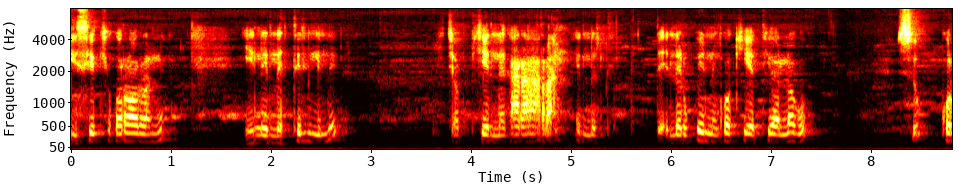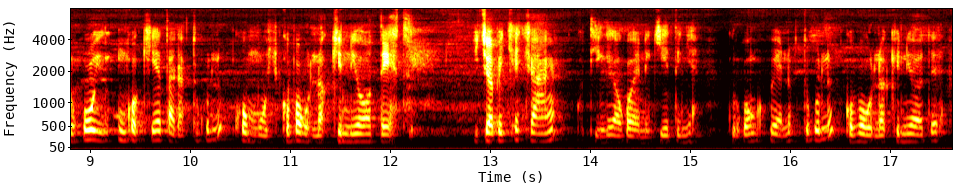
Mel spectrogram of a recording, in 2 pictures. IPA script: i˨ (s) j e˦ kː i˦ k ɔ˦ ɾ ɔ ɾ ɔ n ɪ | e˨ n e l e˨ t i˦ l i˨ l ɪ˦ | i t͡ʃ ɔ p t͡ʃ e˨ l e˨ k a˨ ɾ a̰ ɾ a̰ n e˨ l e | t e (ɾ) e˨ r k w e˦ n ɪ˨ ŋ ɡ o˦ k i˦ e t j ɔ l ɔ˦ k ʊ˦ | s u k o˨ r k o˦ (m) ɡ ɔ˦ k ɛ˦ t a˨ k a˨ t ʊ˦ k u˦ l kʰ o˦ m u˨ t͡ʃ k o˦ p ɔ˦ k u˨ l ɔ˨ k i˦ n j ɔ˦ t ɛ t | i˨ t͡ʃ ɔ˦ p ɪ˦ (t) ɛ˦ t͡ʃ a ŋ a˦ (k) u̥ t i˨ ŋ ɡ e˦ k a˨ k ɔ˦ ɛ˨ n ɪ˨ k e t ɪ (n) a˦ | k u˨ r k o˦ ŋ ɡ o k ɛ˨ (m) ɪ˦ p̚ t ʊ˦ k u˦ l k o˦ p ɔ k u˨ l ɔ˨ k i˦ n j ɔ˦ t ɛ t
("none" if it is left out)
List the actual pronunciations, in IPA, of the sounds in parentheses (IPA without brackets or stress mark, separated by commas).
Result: s, l, ŋ, t͡ʃ, k, ɲ, n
